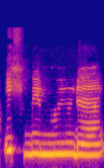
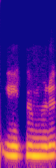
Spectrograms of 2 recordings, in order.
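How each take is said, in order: First: Each word slow and spaced for learners; slow model phrase. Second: Said in the usual way. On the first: Shown as a demonstration. Teacher to class, first model of the phrase, very slow. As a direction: drill it slowly so the class can copy. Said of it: "teacher models the phrase". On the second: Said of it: "teacher repeats before translating".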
